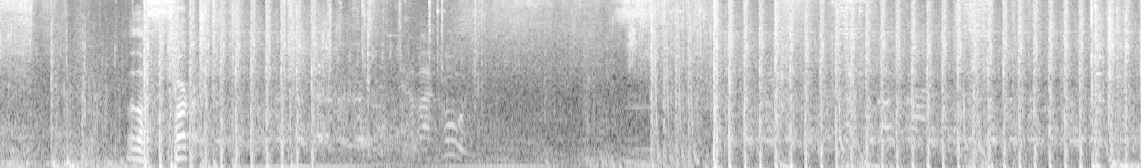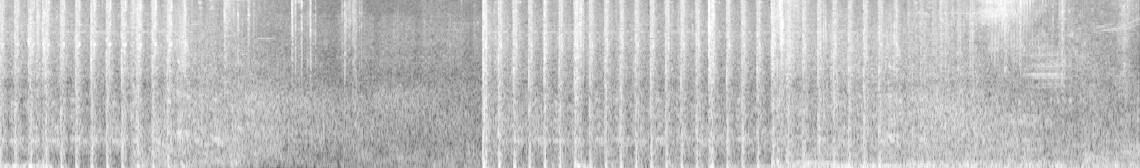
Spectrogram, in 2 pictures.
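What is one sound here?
A beam weapon fires in rapid, crackling bursts.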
